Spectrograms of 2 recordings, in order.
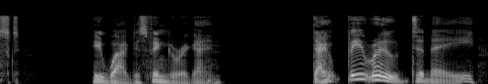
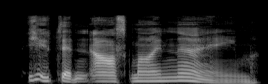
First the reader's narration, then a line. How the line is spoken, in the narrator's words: he said, his features collapsing into a sneer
